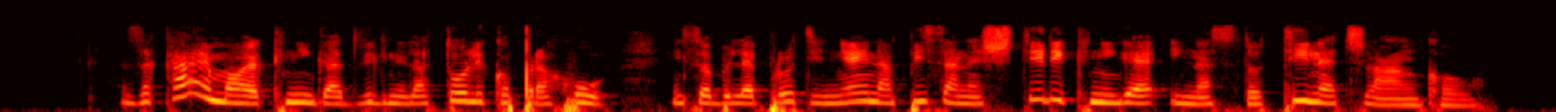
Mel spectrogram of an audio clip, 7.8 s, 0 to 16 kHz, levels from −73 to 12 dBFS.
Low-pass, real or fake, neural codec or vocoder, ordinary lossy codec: 7.2 kHz; real; none; MP3, 48 kbps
